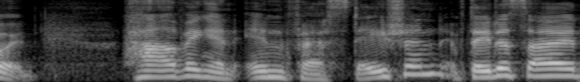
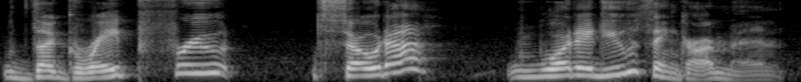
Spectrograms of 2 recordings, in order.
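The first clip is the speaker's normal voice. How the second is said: louder, higher, slow "The grapefruit soda?" then indignant; mock exasperated reply; 4 semitones higher, 5 dB louder than usual. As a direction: retell it with mock indignation, slowly. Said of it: "And I'm like".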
